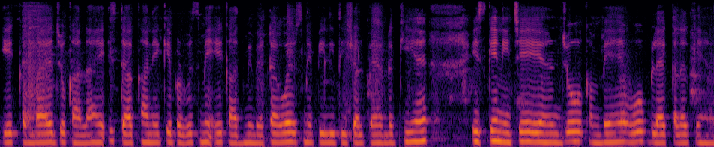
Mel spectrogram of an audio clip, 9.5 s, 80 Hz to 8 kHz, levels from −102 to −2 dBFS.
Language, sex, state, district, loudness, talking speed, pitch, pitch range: Hindi, female, Uttar Pradesh, Varanasi, -39 LUFS, 210 wpm, 180 Hz, 175-190 Hz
